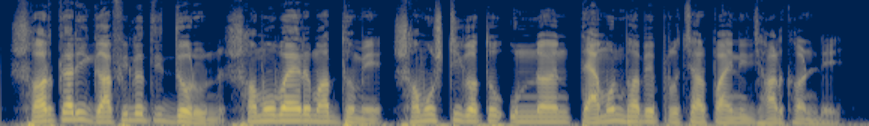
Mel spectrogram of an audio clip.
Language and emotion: Bengali, neutral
